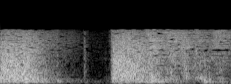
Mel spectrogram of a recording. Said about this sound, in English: who's doing that shooting? That came from this end of the street.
